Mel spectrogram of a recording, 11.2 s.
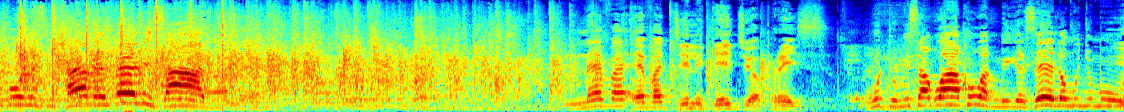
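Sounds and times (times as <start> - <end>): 
audience clapping hands: 0.0 - 8.2
speech: 0.7 - 2.3, 5.8 - 11.2.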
